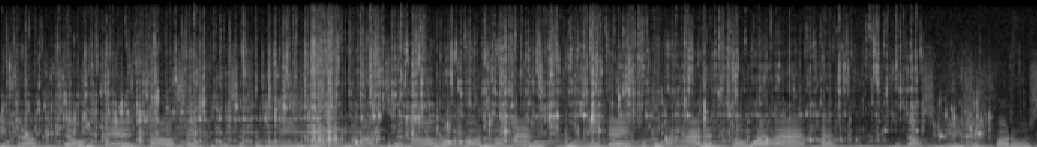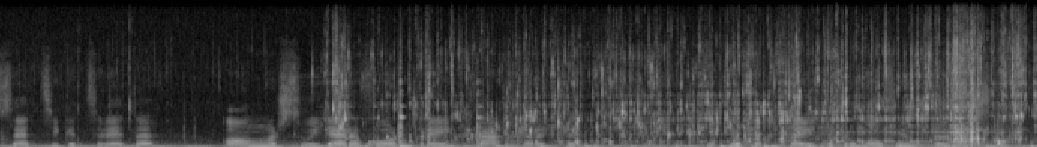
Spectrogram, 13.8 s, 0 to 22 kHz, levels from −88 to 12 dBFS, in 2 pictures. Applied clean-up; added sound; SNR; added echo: none; Liquid; -4 dB; none.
